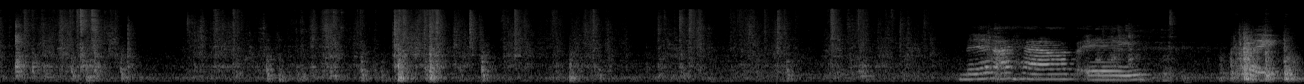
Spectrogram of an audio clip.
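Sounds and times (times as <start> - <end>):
artificial berries rustling: 0.0 - 10.1.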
